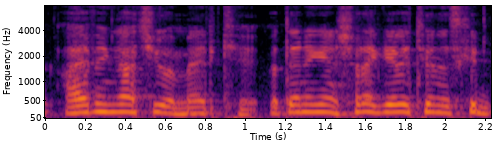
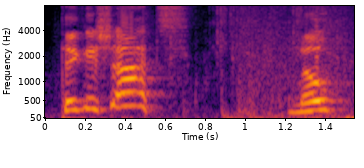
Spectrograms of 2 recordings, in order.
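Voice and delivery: high, loud urgent yell; panicked yell; 7 semitones higher, 6 dB louder than usual. Real, not acted. Player under fire, urgent yelling. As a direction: yell it in alarm.

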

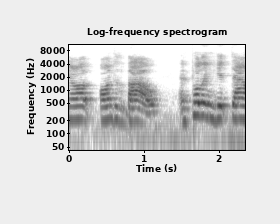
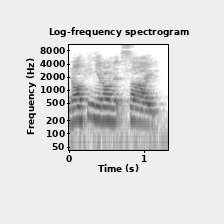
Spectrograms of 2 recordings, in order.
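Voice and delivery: plain reading voice

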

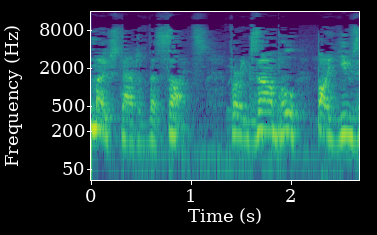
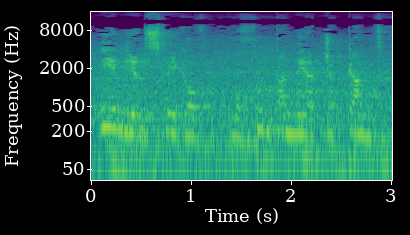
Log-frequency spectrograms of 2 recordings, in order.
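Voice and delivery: mock documentary narration. Documentary presenter voice.

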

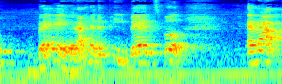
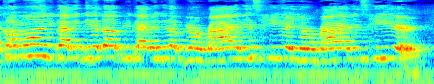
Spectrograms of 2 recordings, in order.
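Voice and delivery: tag-less hurrying; 6 semitones higher than usual. Retold or imitated. Imitates staff hurrying her up.

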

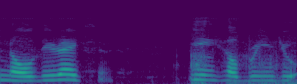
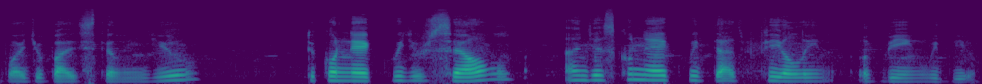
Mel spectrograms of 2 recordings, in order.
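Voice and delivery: soft, lowered, unhurried meditation voice; guided meditation; 3 semitones lower, 3 dB quieter than usual. Real, not acted. Yoga teacher guiding students to arrive to their body, calm meditation voice. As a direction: settle the listener gently, with pauses between phrases.

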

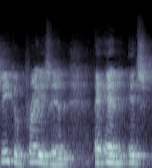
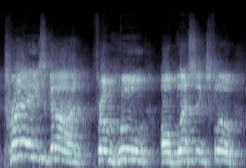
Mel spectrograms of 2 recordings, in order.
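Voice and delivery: loud, slow declaration; emphatic preacher's proclamation, drawn out; spoken praise; 3 semitones higher, 6 dB louder, much slower than usual. Shown as a demonstration. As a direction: declare it phrase by phrase. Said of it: "So when you're saying".

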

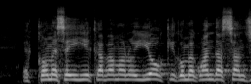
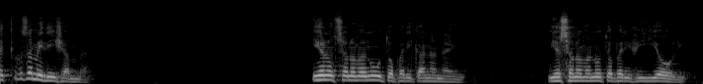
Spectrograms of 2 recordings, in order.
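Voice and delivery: low, soft dismissal; subdued low-voiced refusal; understated rebuff; 6 semitones lower, 5 dB quieter than usual. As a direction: answer quietly and coolly, as if unmoved by the plea. Jesus coolly rebuffs the pleading woman.

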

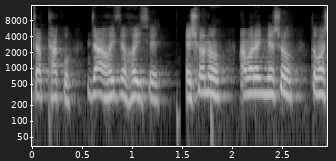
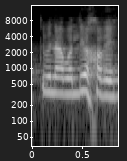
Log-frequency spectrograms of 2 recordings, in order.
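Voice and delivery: ordinary talk

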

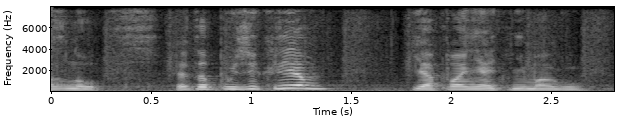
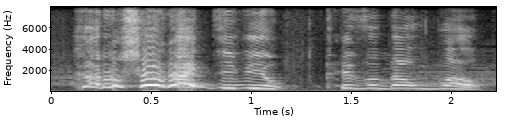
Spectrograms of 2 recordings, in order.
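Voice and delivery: "Хорош орать" shrieked much higher and louder; furious scream; 9 semitones higher, 8 dB louder than usual. Real, not acted. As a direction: scream it back at full force. Repeats, even louder.

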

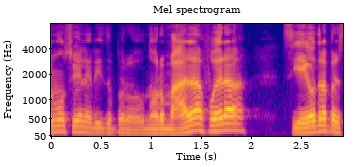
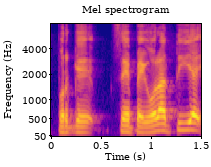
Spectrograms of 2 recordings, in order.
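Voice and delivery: ordinary delivery

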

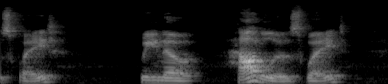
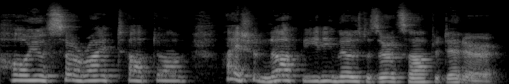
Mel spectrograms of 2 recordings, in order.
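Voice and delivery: high, quick, simpering agreement; fawning underdog; 9 semitones higher, faster than usual. Acted. Underdog eagerly agreeing with top dog, high fast fawning voice. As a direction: gush up high, eager to please the boss. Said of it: "Underdog says".

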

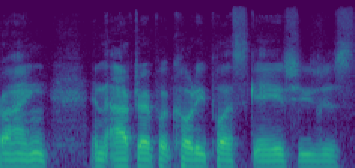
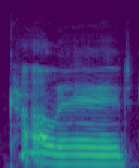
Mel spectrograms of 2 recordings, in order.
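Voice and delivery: higher, bright announcement; excited reveal; 7 semitones higher than usual. Real, not acted. Vlogger announcing what comes next, higher and excited. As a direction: pop the big news. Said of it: "you know what's next?".

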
